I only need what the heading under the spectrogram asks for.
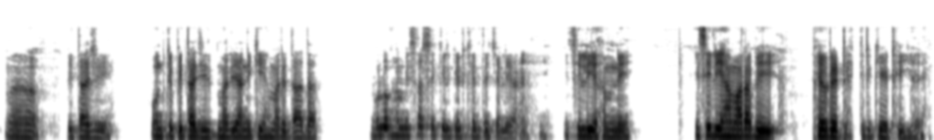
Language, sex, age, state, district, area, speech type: Hindi, male, 30-45, Uttar Pradesh, Jaunpur, rural, spontaneous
